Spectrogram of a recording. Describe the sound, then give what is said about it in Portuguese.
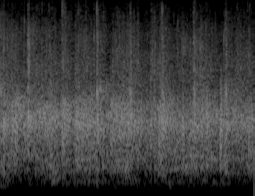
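A church audience applauds the Lord together, a steady dense wash of clapping with no gaps, sustained at an even level throughout. “Porque pode aplaudir o Senhor, porque os oráculos são de Deus.”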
